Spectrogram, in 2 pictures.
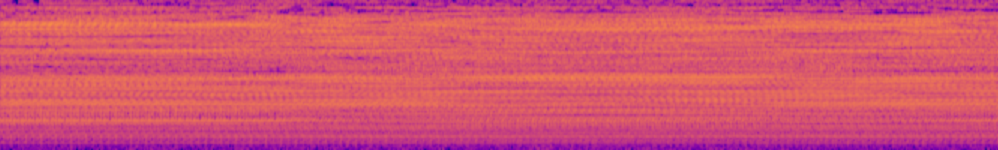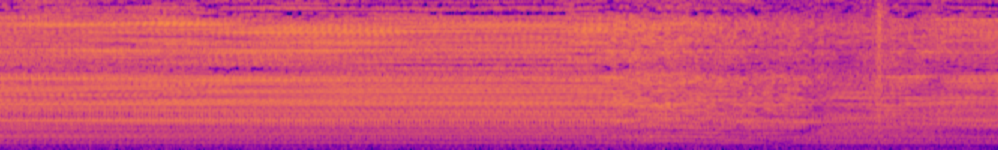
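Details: AC condenser unit with a bad start capacitor: steady, harsh electrical buzz with no motor spin-up, the compressor humming but failing to start.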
